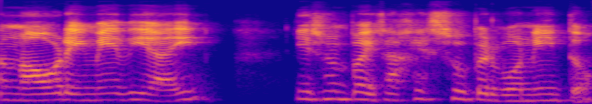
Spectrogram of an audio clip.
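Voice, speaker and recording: Over a quiet background, a woman talks very fast in a fairly high voice with a bright, sharp tone. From Spain, Murcia; Spain. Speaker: youtube reaction co-host. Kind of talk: casual chat. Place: home room. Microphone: video call.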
